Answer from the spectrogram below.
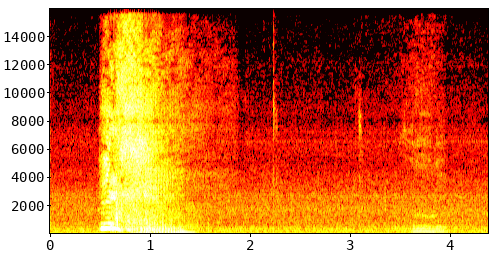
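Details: One loud, explosive sneeze with a hissing rush of air, then a short voiced sound: a single sneeze from a male, induced with chhikni sneezing powder.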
